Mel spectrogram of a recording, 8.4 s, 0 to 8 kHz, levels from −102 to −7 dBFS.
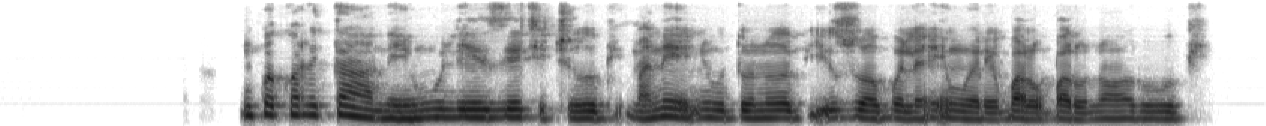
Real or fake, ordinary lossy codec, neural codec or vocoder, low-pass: fake; none; codec, 16 kHz, 16 kbps, FunCodec, trained on Chinese and English, 50 frames a second; 7.2 kHz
